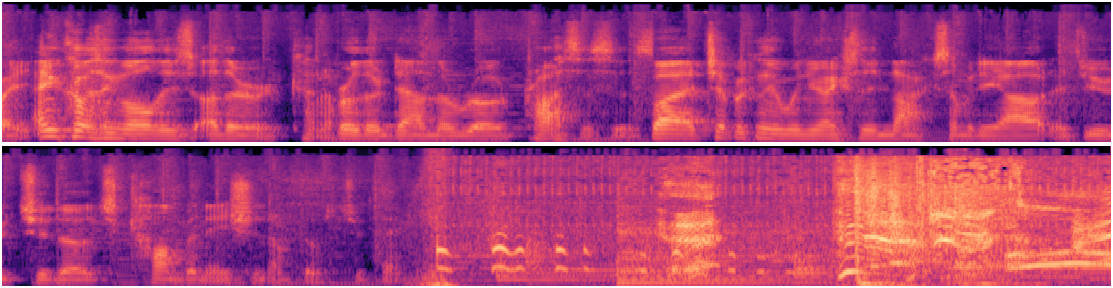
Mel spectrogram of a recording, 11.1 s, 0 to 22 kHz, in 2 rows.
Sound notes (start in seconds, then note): 8.7 Toothy whimpering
